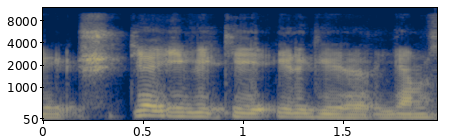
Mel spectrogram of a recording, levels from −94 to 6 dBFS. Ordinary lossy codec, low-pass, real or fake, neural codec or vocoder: AAC, 64 kbps; 9.9 kHz; fake; vocoder, 22.05 kHz, 80 mel bands, Vocos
